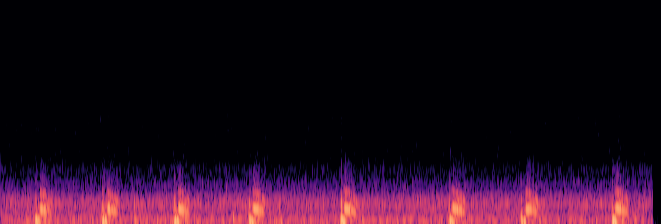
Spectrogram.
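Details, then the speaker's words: Regular heartbeats auscultated at the apex, each followed by a short musical, cooing ("dove coo") systolic murmur: the Gallavardin phenomenon, apical radiation of an aortic stenosis murmur, typically in an elderly patient. "activo en Apex y ahí descubro esto que se conoce como la irradiación o fenómeno de Galabardín."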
